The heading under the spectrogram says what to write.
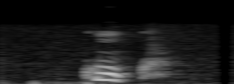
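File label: "кук", Komi, female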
